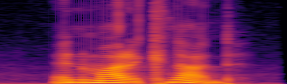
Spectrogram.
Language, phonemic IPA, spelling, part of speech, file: Swedish, /²mark.nad/, marknad, noun, Sv-marknad.ogg
- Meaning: 1. market (place for trading in general) 2. market; organized trading event 3. market; a group of potential customers 4. market; a geographical area where a certain commercial demand exist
